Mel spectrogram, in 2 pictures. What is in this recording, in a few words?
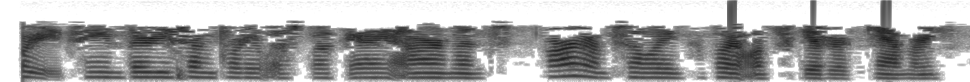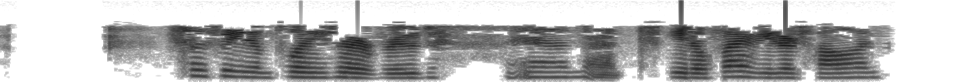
Phx PD Dispatch, scanner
